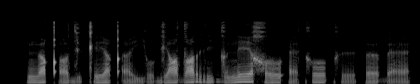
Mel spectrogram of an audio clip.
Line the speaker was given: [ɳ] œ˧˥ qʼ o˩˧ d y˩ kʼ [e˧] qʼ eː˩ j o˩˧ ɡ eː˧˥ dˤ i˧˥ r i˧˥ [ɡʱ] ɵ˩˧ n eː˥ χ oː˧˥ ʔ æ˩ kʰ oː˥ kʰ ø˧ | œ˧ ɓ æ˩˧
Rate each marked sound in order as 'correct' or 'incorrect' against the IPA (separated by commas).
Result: incorrect, incorrect, incorrect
